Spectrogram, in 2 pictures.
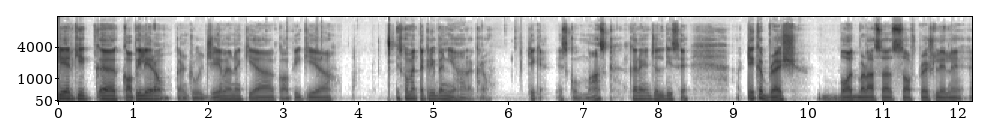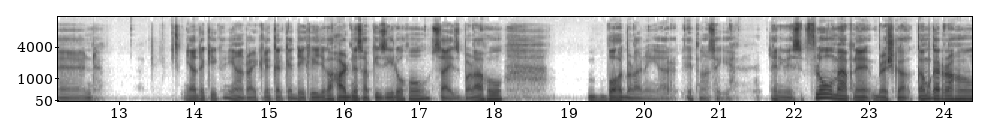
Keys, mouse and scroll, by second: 0.0 ctrl+h, 1.5-13.3 drag, 13.3 ctrl+z, 13.6 right click, 16.8-19.8 drag, 19.8-24.3 drag.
